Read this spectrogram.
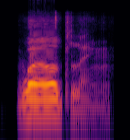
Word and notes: worldling: British English

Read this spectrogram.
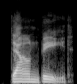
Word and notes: downbeat: American English

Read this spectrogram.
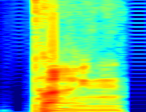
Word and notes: pang: British English

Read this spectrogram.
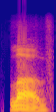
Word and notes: love: American English

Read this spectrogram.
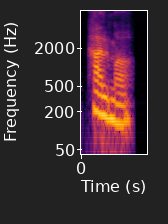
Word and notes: halma: Indian

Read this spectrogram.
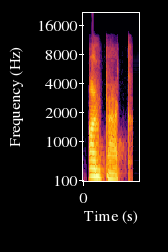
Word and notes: unpack: Indian

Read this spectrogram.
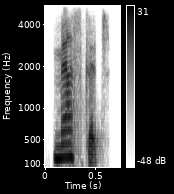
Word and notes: mascot: Indian

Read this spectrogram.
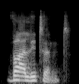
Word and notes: volitant: Indian

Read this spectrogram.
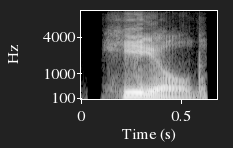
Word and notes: heald: American English

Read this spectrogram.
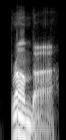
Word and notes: rumba: British English

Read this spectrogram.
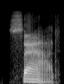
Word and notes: sat: American English

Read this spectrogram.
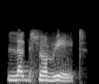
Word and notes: luxuriate: Indian

